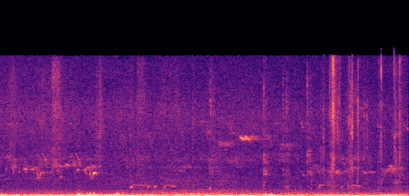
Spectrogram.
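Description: Birds chirping faintly, a few short calls over a steady low rumble, with light crackling of dry leaves near the end.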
